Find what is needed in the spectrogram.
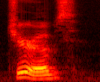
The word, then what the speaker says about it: cherub: But these cherubs, or cherubs, as they would be pronounced in Hebrew, cherub, are a fantastic creature, and these four apparently are particularly privileged by surrounding God's throne.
